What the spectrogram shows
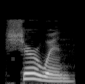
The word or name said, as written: Sherwin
